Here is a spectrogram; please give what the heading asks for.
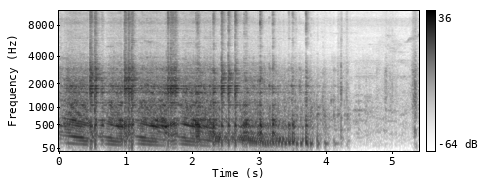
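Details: Suzuki Satria Hiu two-stroke under restoration, after glasswool/asbestos packing was fitted in the racing exhaust: sharp revving blips rising and falling, the once-tinny note now denser and full with no rattle. Normal two-stroke exhaust revving.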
